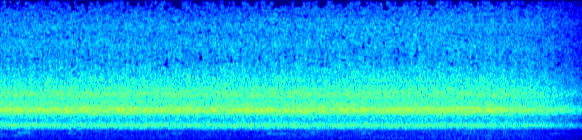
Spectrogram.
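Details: Cicada song from Ubon Ratchathani, Thailand: a dense, continuous, piercing electric-sounding whine at constant loudness. It fades slightly in the last moment.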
